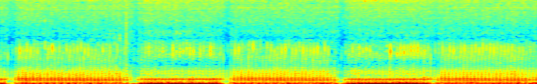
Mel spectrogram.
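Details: Cat purring close up: a steady low rumbling drone with rhythmic pulsing, breaking briefly about every second as breaths alternate, no other sounds.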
